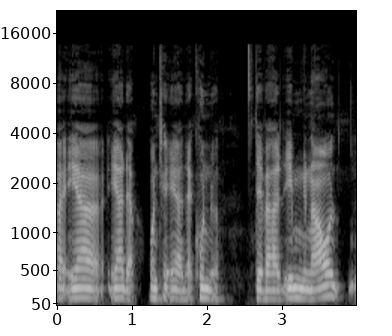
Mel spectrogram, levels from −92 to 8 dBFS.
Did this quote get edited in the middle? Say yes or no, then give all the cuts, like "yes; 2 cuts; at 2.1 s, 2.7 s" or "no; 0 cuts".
yes; 2 cuts; at 1.0 s, 1.4 s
